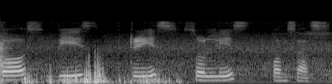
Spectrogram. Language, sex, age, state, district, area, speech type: Assamese, female, 18-30, Assam, Kamrup Metropolitan, urban, spontaneous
